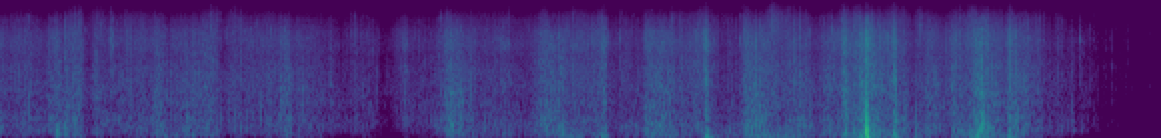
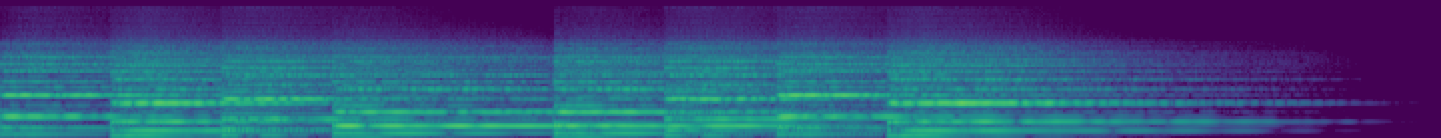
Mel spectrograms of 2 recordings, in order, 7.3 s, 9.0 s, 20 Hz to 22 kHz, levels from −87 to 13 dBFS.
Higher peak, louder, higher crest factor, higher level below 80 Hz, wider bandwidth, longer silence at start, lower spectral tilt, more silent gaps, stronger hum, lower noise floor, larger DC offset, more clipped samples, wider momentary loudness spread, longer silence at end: about the same, -6 dBFS vs -6 dBFS; second, -41 LUFS vs -19 LUFS; first, 36 dB vs 14 dB; first, -58 dBFS vs -70 dBFS; first, over 20 kHz vs 16.5 kHz; about the same, 0 s vs 0 s; second, -3.5 dB/octave vs -5 dB/octave; neither; neither; second, -69 dBFS vs -77 dBFS; neither; neither; first, 19 LU vs 12 LU; second, 0.45 s vs 1.25 s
